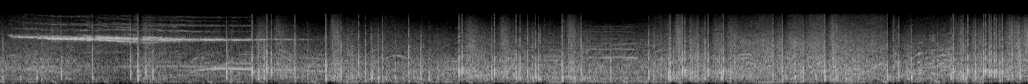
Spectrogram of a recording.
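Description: Fireworks display: a dense run of bangs and crackling bursts. A long high whistle, falling slightly in pitch, runs for the first two to three seconds, with voices of onlookers underneath.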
